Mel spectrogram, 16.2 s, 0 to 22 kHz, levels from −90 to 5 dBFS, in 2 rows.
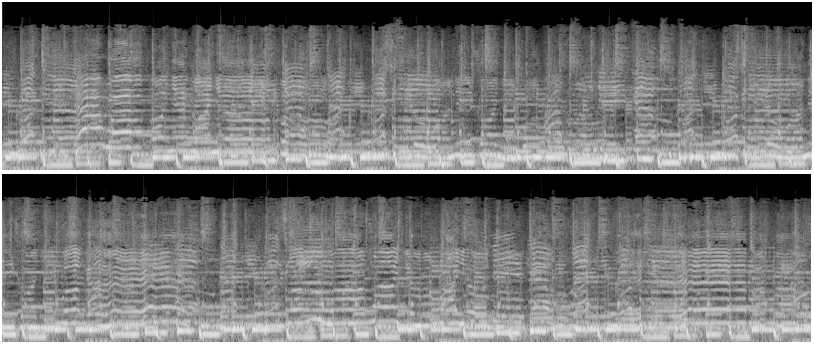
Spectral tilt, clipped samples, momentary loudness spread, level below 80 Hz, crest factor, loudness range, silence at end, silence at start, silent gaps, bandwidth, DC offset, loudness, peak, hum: -5.5 dB/octave; under 0.1%; 2 LU; -32 dBFS; 10 dB; 0 LU; 0 s; 0 s; none; 14 kHz; under 0.1%; -11 LUFS; 0 dBFS; none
